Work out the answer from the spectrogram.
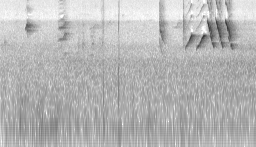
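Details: Mostly quiet background with a few faint clicks and scattered soft notes, then a coleiro bursts into a quick series of bright, rising buzzy sweeps in the final second and a half.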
